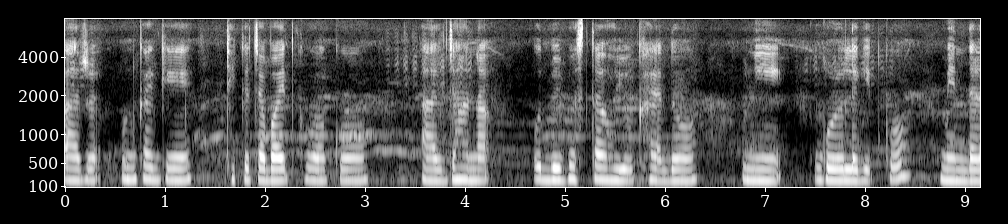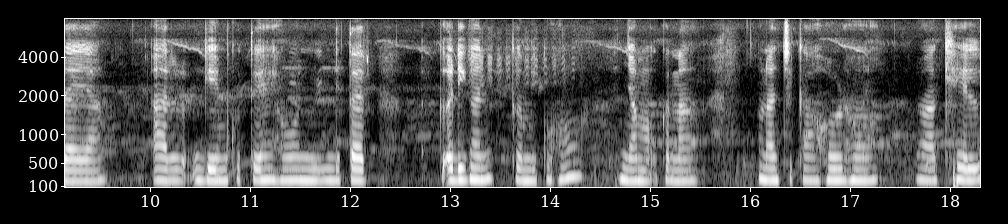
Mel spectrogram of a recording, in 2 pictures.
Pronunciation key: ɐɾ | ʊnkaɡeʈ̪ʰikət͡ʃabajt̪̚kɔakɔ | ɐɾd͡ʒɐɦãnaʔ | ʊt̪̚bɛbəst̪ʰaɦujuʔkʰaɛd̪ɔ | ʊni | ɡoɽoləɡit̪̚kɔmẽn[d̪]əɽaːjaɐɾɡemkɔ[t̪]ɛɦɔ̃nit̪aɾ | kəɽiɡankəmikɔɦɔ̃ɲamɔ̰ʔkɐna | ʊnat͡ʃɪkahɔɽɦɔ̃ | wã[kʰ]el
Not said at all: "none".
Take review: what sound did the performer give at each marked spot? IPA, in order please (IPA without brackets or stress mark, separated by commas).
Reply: d̪, t̪, kʰ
